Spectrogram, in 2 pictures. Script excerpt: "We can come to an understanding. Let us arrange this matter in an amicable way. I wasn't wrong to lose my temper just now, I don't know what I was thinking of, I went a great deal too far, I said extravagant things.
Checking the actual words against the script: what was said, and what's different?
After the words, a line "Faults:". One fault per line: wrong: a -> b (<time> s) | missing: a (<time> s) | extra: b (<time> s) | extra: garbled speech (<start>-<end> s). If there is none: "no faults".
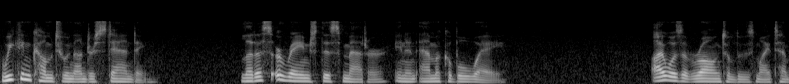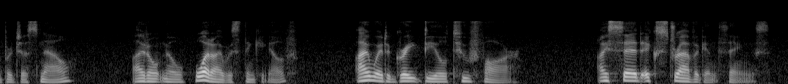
"We can come to an understanding. Let us arrange this matter in an amicable way. I wasn't wrong to lose my temper just now, I don't know what I was thinking of, I went a great deal too far, I said extravagant things.
Faults:
no faults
